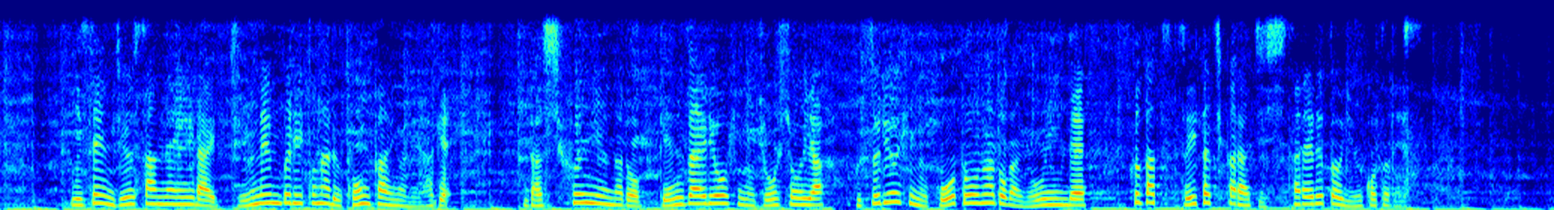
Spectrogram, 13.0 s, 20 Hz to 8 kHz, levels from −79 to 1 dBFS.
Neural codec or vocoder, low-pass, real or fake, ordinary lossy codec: codec, 16 kHz, 4 kbps, FreqCodec, larger model; 7.2 kHz; fake; none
